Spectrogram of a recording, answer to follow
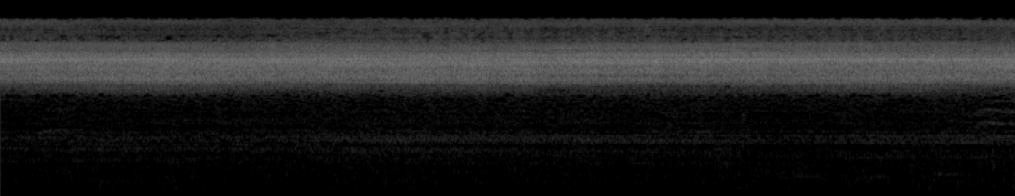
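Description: Steady, unbroken high-pitched buzzing of an insect chorus, such as cicadas or crickets in the trees.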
